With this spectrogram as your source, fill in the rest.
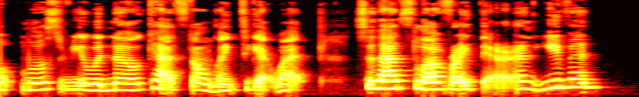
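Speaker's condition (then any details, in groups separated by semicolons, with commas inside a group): Cerebral palsy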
